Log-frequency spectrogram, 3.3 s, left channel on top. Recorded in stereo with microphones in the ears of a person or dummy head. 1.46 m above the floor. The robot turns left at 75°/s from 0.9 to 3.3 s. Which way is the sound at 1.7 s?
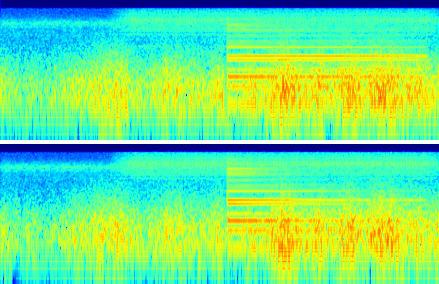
10° right (ahead or behind).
